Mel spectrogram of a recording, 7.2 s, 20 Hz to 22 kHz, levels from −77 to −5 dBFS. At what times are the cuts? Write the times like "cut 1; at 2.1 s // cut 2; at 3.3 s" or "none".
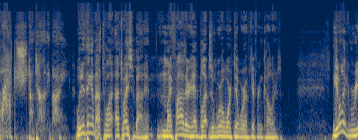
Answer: cut 1; at 1.4 s // cut 2; at 4.2 s // cut 3; at 4.7 s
